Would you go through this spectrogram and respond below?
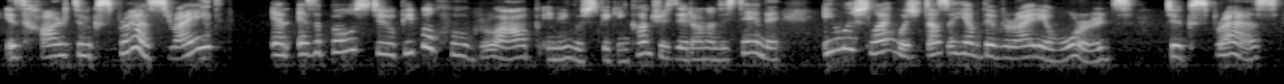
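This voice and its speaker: A woman's voice: a little high, vocal fry, darkish tone, breathy edge, rough recording. A woman with a Ukrainian accent, a native Russian and Ukrainian speaker, talking casually about spiritual matters. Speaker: spiritual healer and host.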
